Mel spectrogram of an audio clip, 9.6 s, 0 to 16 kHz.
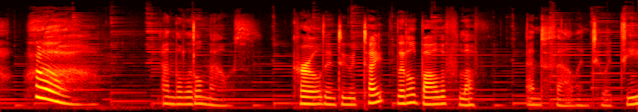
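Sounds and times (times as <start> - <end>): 
person acting out a sleepy yawn: 0.4 - 1.5
speech: 2.5 - 3.6, 4.5 - 7.2, 7.9 - 9.5.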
